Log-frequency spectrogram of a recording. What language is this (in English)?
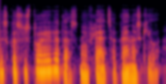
Lithuanian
